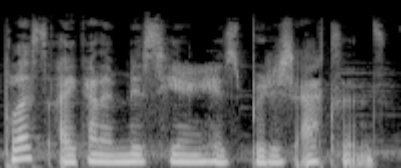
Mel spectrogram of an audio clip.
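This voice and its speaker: A woman's voice: deep voice, fairly quick, a little mellow, soft background music. A woman from Taiwan hosting a podcast, chatty and self-deprecating, reading scripted narration that moves between English and Mandarin. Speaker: podcast host.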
